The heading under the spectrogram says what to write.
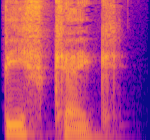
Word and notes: beefcake: British English

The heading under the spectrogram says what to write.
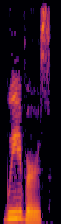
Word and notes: weavers: British English

